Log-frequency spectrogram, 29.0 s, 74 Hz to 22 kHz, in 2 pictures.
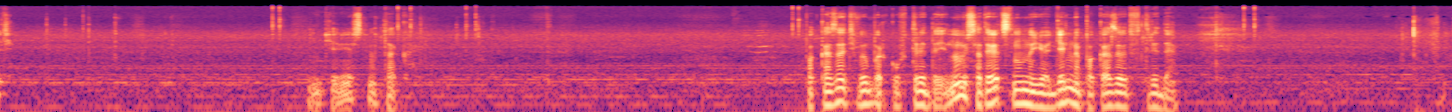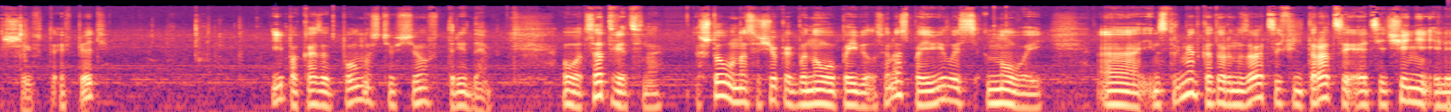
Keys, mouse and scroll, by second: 2.9 click, 3.8 Escape, 4.2 click, 8.0 click, 9.3-9.7 scroll down 10, 9.8 scroll, 9.9 scroll up 1, 9.9 scroll down 6, 10.0 scroll, 10.6-11.0 scroll down 2, 11.2 Escape, 12.6 click, 12.6 scroll, 14.6 F5, 16.3 scroll down 7, 16.5-17.2 scroll, 17.8 shift+scroll, 24.6 click.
